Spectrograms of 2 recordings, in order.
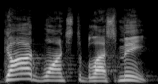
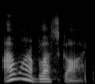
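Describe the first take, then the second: First: Lightly voiced cat, slow and assured; mildly self-important, stretched out; self-centred cat. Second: Soft, lower, humble dog; quiet voice of a worshipping dog; devoted dog. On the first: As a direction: proclaim it slowly as a hint of a cat. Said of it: "Here's a cat's mindset". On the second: Acted. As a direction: say it low and reverently. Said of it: "And a dog says".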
